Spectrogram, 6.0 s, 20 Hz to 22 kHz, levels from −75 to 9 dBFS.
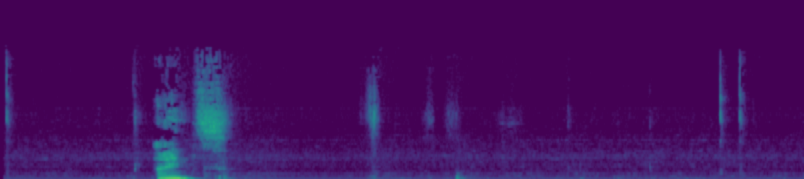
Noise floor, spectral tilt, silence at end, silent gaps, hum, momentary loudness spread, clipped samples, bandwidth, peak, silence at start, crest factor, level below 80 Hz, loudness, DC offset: -58 dBFS; -4.5 dB/octave; 2.6 s; none; none; 29 LU; under 0.1%; 16 kHz; -4 dBFS; 1.15 s; 26 dB; -58 dBFS; -22 LUFS; under 0.1%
